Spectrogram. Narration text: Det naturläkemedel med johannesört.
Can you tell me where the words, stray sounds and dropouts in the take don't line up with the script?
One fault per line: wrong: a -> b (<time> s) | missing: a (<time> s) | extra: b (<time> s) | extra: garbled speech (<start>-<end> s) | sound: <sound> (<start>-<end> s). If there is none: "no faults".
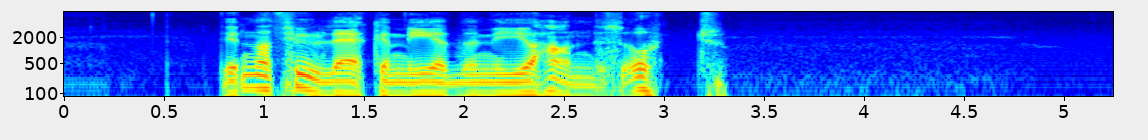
no faults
